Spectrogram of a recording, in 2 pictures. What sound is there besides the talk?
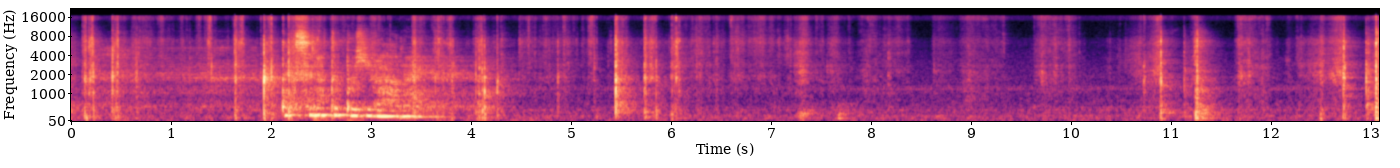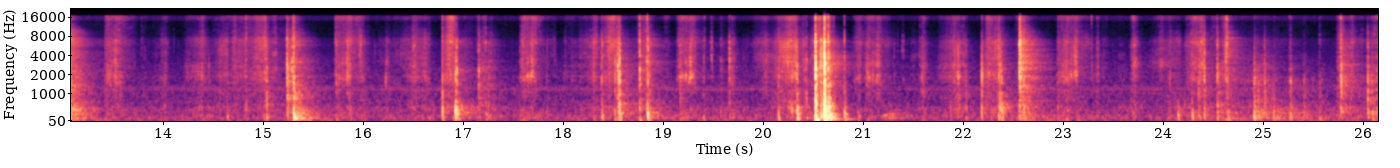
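shuffling tarot cards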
